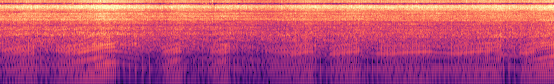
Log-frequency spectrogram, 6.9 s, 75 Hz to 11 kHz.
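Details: Tanaka THT210s hedge trimmer, previously a non-starter, after piston check and carburettor refurbishment, cold start on choke: small two-stroke buzzes and revs unevenly but keeps running cleanly without cutting out; healthy running.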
